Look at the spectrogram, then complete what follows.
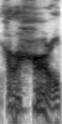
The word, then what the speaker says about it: Kalahari: um there's a snake oh the Kalahari Desert sorry call Hari desert K that's how they say it anyway so there are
